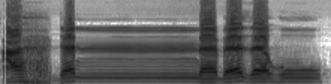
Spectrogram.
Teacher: sini awalnya bunyi n ketemu dengan n yang selanjutnya Nun maka caranya masukkan Nun yang pertama kepada Nun yang kedua maka di idgamkan maka dinamakan dengan Idgham bunah nah kemudian ditahan dengan gunah maka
